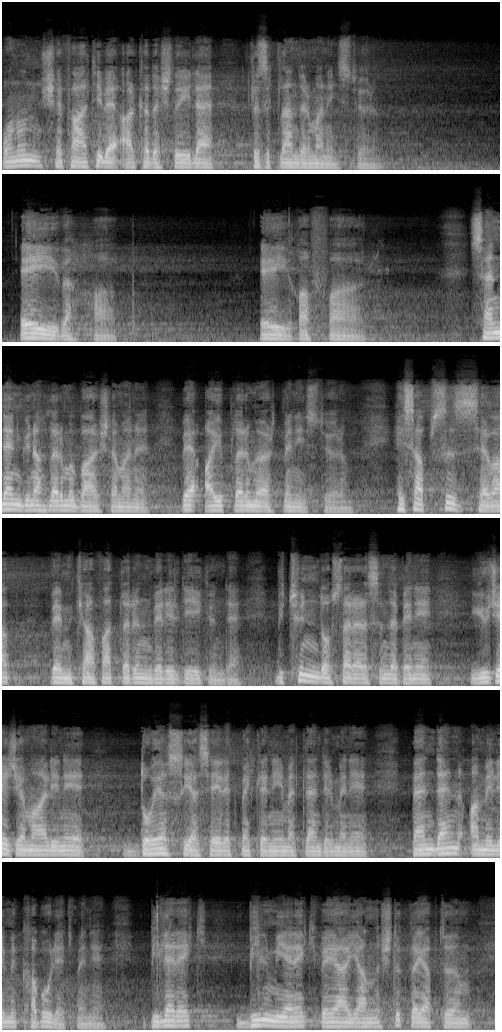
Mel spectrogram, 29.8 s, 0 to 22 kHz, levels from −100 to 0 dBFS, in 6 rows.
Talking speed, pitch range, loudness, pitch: 85 wpm, 85-105 Hz, -23 LUFS, 95 Hz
